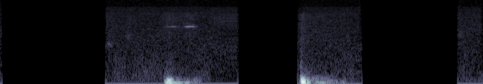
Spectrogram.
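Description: Near silence, broken by two faint, short, low thumps about two-thirds of a second apart.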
